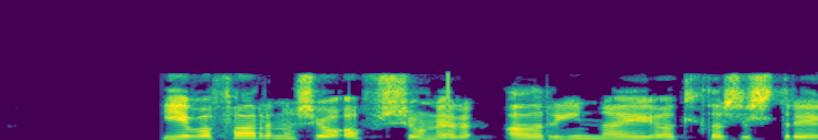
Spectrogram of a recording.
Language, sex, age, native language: Icelandic, female, 30-39, Icelandic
